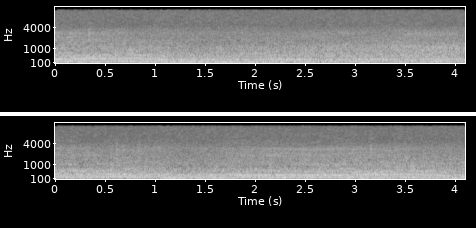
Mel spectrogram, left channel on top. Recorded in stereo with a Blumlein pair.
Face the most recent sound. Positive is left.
No sound to turn to.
